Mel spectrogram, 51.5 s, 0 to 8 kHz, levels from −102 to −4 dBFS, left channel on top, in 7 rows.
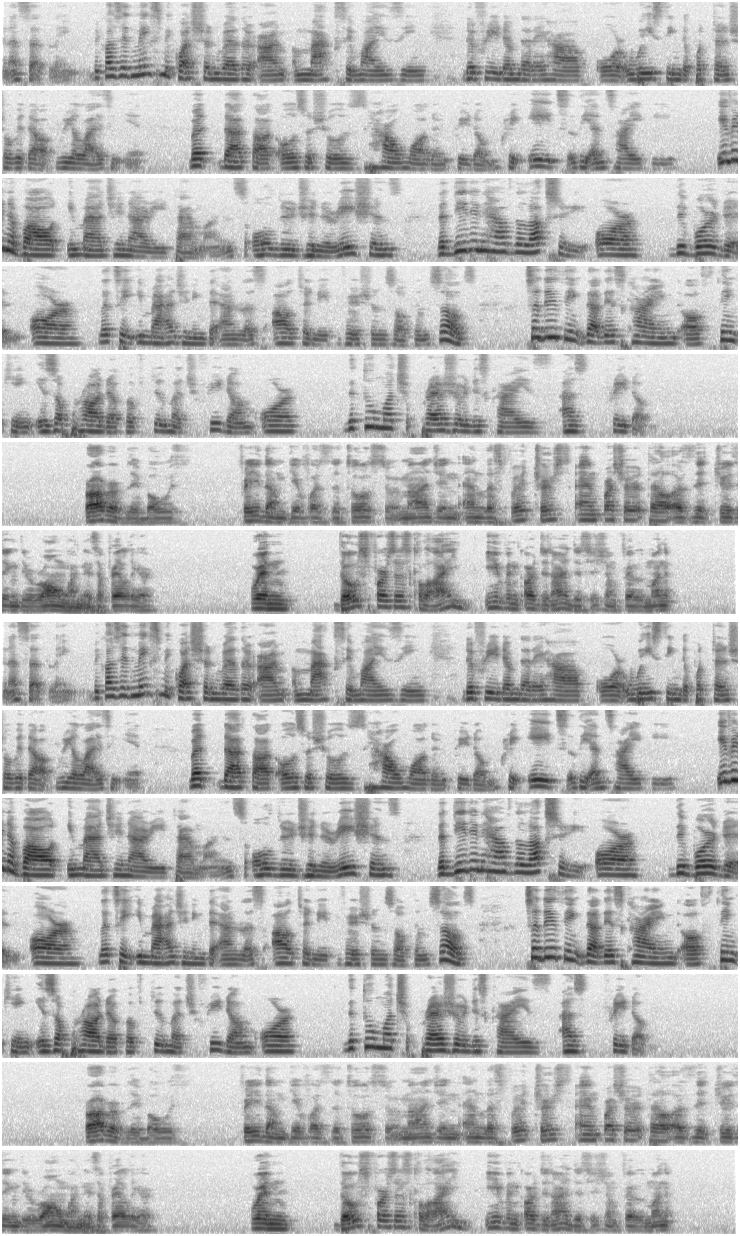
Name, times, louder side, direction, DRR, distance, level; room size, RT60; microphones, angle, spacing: voice 1, 0.0-4.2 4.6-8.7 9.2-14.1 14.5-18.7 19.1-21.1 21.4-26.8 27.3-32.3 32.9-35.3 35.5-35.9, right 3 dB, 60° right, 0.5 m, -33 dB
voice 2, 37.6-38.5 39.2-45.6 46.6-47.0 47.5-50.8, left 3 dB, 35° left, 0.6 m, -33 dB
2.7 x 2.1 x 3.3 m
head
